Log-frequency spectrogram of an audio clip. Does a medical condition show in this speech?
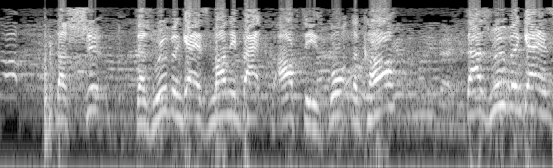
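No.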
